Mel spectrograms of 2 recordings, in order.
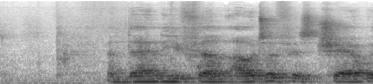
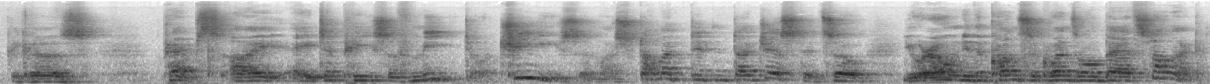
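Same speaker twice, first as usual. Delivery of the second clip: put-on higher, fussy old miser explaining away a ghost; nervous Scrooge; 9 semitones higher, 3 dB louder than usual. Scrooge to Marley's ghost, higher, nervous bluster. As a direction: talk yourself out of your fear, higher.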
